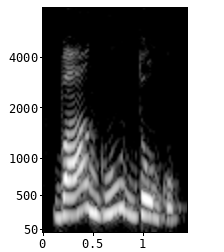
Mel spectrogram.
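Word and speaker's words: Ouagadougou: इसकी जो कैपिटल है इसको प्रोनाउंस करते हैं वागुदोगु, ठीक है, वागुदोगु।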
